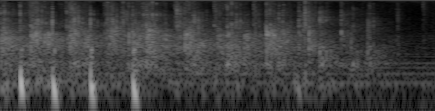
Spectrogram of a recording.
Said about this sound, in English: Well done. Round of applause.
